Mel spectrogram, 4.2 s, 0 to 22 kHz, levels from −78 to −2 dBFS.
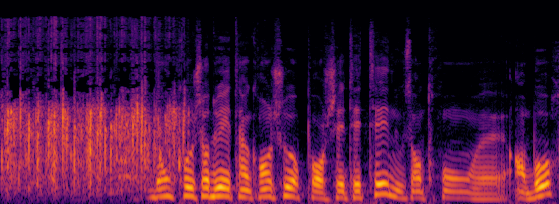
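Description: No technical faults are audible.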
